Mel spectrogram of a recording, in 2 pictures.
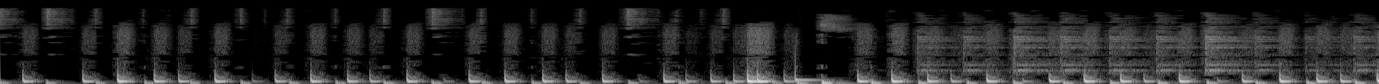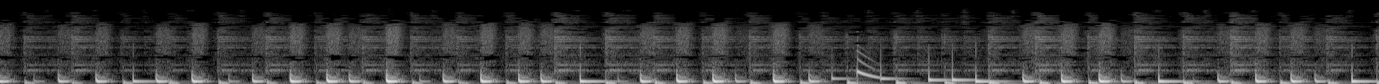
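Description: Throughout the music there is a ringing, washy quality with a hiss that swells and fades with the level, and nothing is heard above 15.4 kHz. This is heavy damage from WMA compression, likely at a low bitrate around 24 kbps. Long transform blocks spread the coarse quantisation noise across tens of milliseconds, and weak spectral lines drop out entirely. Unlike broadband tape hiss, this noise breathes with the music rather than sitting at a steady floor.

Pre-echo appears before sharp attacks at 0.41 s, 3.29 s, 8.14 s and 9.12 s. Each time, a short hiss leads the hit by about 49, 53, 59 and 54 ms respectively, and the attack itself sounds softened. The cause is an attack landing late in a transform block, so noise sized for the loud onset also fills the quiet gap just before it. Room reverb trails after a sound, but this smear arrives ahead of the transient.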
